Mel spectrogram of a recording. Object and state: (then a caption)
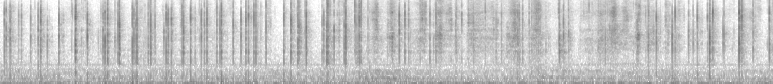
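Braided heeled sandal. Long acrylic nails scratch and tap the tan insole and braided straps of a black braided heeled sandal that is held up. The result is a dense run of quick, crisp, bright scratches and clicky taps with almost no ring, steady in level throughout.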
